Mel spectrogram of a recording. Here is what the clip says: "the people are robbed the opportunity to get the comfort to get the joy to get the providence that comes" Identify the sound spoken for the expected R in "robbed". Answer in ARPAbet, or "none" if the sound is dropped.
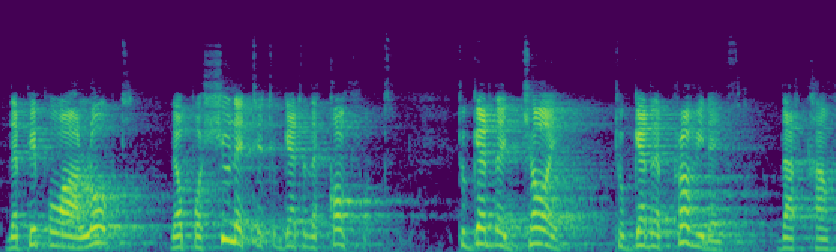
L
